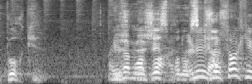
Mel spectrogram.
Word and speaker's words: Bourg: tes parents à Bour enbise pour Bour on prononce Bourk il lui je sens qu'il va me reprend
